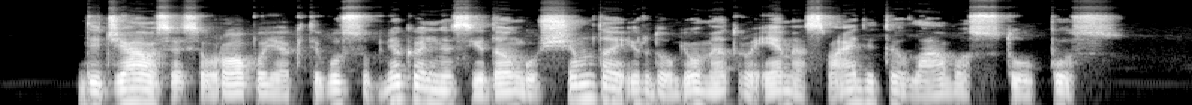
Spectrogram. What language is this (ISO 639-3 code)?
lit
